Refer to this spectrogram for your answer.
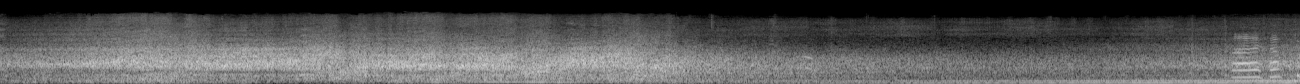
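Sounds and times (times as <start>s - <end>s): vehicle passing by: 0.0s - 13.0s.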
